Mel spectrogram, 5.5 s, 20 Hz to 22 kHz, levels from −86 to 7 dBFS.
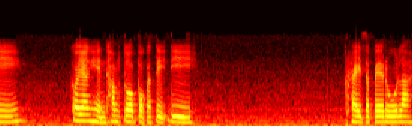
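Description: Speech carried over a wideband mSBC headset link, with two bursts of concealed Bluetooth headset packet loss, at 2.48–2.53 s and 4.86–4.89 s. The first gap runs about 50 ms, which fits roughly seven lost frames. The receiver filled each gap by repeating the closest-matching recent stretch of waveform, giving a brief buzzy, level-held tone with a small warble at resumption. A waveform shows near-identical repeated cycles there, and a spectrogram shows frozen, evenly spaced harmonic stripes.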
